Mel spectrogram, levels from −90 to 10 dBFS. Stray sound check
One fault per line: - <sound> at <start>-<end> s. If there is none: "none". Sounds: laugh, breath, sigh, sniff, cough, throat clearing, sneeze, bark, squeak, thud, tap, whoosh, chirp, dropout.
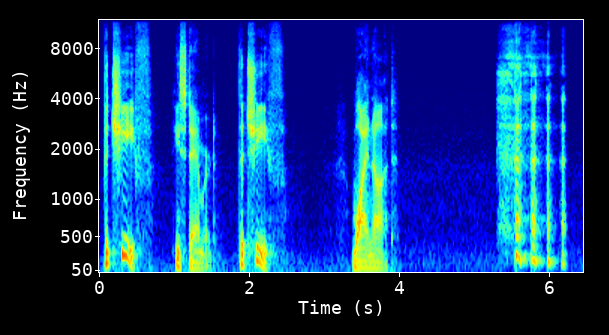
- laugh at 5.3-6.3 s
